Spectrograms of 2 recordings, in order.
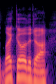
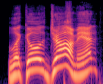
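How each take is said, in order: First: Said in the usual way. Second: "Let go of the jaw" called out much higher and louder; emphatic call. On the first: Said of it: "coach repeats his instruction". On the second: Real, not acted. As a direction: shout the instruction like a coach pushing a student. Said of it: "coach repeats his instruction forcefully".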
